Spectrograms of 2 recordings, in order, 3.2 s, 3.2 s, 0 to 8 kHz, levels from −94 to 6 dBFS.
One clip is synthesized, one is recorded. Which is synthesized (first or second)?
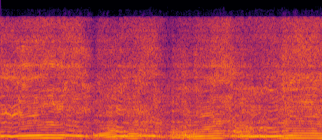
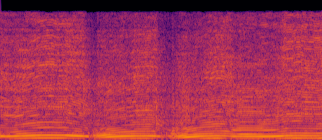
first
